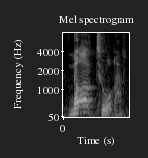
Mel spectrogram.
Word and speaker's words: Noctua: No, it's pronounced Noctua.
